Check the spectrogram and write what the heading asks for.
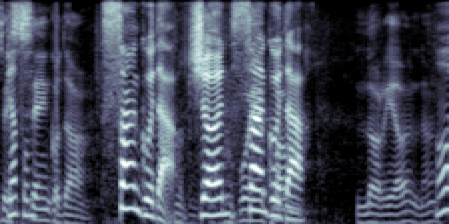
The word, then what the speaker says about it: Saint-Godard: Et là, aujourd'hui, avec nous, on a John Goddard. Je ne sais pas si je prononce bien ton nom. Saint-Godard.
